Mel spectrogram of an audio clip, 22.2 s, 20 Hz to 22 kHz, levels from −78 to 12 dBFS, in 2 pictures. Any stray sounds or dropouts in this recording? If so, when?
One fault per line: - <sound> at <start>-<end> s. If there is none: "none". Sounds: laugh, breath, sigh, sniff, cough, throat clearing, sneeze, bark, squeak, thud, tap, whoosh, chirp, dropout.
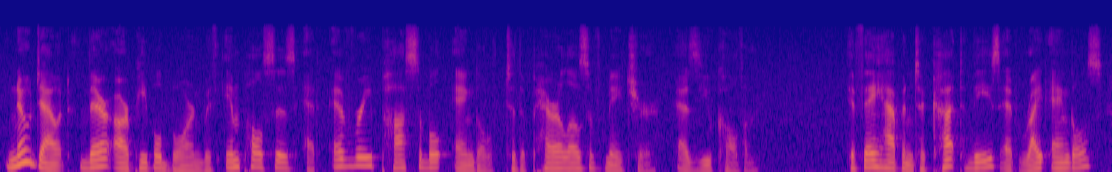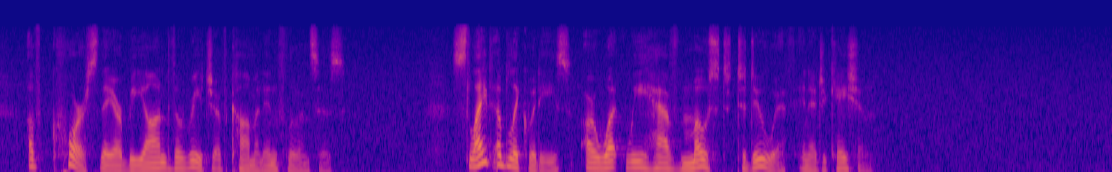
none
